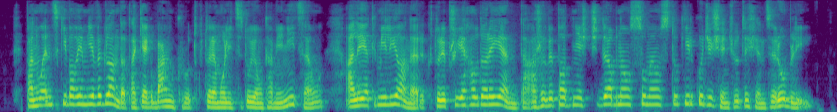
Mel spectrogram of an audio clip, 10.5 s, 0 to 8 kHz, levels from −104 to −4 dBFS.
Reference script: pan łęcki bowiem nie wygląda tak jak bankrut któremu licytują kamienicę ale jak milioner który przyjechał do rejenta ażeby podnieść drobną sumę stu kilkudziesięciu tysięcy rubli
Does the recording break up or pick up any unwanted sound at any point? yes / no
no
